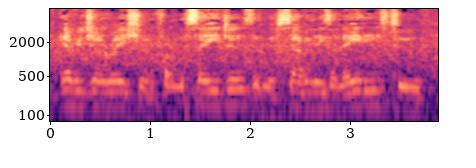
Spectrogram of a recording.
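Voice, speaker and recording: Noticeable background noise is audible. Through it, a man talks at a moderate speed. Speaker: pastor addressing a rally. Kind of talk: rally speech. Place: street. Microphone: camera far.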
